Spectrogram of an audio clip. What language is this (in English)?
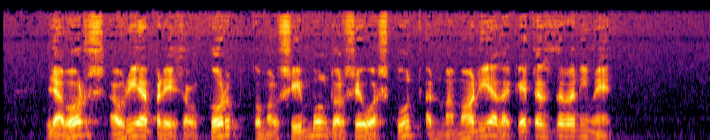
Catalan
